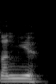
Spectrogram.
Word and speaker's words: Agnes: I think it's pronounced Anya in the film, but it's spelled Agnes.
